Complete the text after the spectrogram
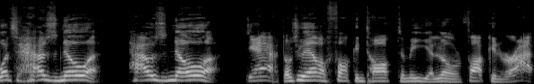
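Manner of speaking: bad, high, poorly put-on Irish accent. An Irish speaker tries an accent they admit they can't do, bad Irish accent. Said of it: "I'm Irish and I can't do that accent".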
